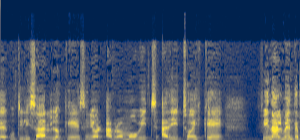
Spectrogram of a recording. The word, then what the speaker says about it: Abramovich: Pero bueno, vamos a hablar de todo y sobre todo vamos a hablar de traiciones y de confianzas con Jausuño Abramovich. Ahora sí he pronunciado bien su apellido.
